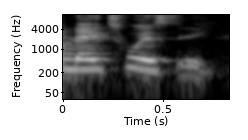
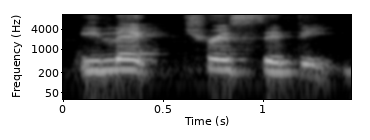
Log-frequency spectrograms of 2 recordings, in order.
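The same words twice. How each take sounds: First: The word is said quickly in everyday speech. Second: The word is said slowly and carefully. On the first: The speaker calls it wrong. "I can't say it properly in a fast mode, like if I'm regular talking" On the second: The speaker calls it right. "Let me slow it down"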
